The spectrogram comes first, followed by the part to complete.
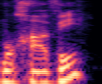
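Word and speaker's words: Mojave: Desert हैं, वो है मोहावे। ये स्पेलिंग इसकी मुजावे रहती है बट इसको प्रोनाउंस मोहावे किया जाता है।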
